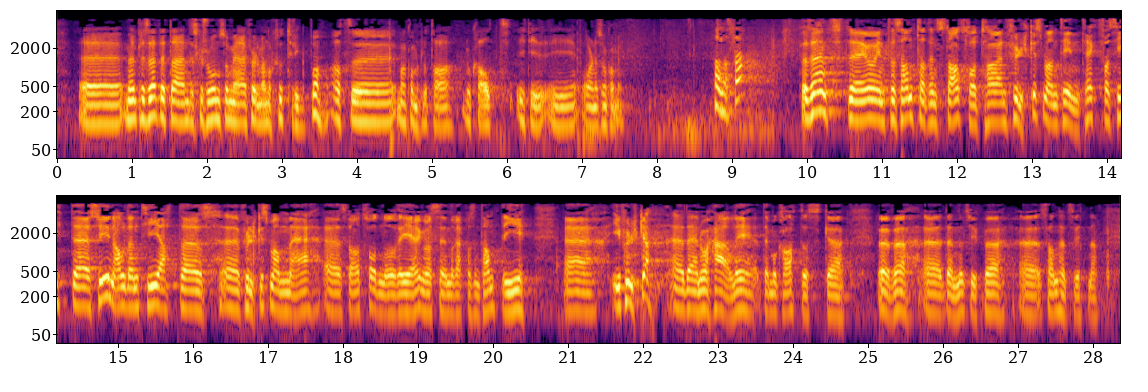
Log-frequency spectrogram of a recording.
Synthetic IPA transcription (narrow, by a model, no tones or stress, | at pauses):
mɛnpʰɾɛs̬ɪdɛnt̪̚d̪ɛt̪ːəæɾɛnd̪ɪskʉʂuːnsɔmjæɪføːləɾmæɪnɔksɔt̪ʰɾʏɡːpʰɔɑt̪mɑnkʰɔmːəʈʰɪlɔt̪ʰɑːlʊkʰɑ̰ːlt̪ɪt̪ʰiːɪ̰o̰ːɾənəsɔmkʰɔmːə̰ɾ | pʰɑlɔst̪ɑ | pʰɾɛsɪd̪ɛnt̪d̪ɛæɾjʊɪnt̪ɾəsɑnt̪ɑt̪ɛnst̪ɑːt̪sɾoːd̪̚t̪ʰɑːɾɛnfʉlkəsmɑnːt̪ʰɪlɪnt̪ʰɛkt̪fɔsɪt̪syːnɑlːd̪ɛnt̪ʰiːɑt̪ | fʏlkəsmɑnn̩æst̪ɑːt̪sɾoːd̪n̩ɔɾɛjeːɾɪŋɔsɪnɾɛpɾəsənt̪ʰɑnt̪ɪ | ɪfʏlkəd̪ɛæɾnuːhæːʁlɪd̪ɛmʊkʰɾɑːt̪ɪsk | ʔøːʋəd̪ɛnːət̪ʰyːpəsɑnhɛt̪sʋɪt̪nə̰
